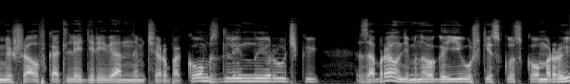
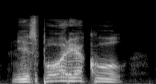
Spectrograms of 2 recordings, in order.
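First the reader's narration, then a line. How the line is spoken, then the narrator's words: Hoarse wheeze. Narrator (Russian): прохрипел Корчига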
